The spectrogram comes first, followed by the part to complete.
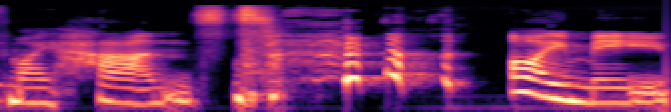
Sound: laughing

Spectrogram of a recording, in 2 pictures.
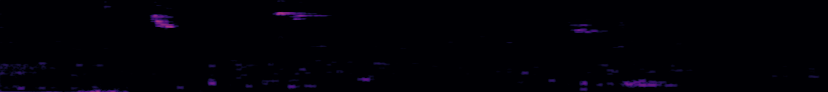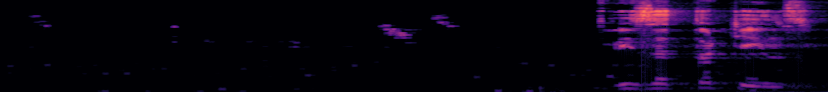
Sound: birds chirping

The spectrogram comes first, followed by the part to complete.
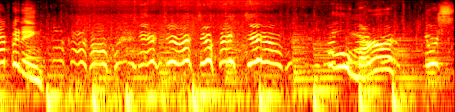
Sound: laughing

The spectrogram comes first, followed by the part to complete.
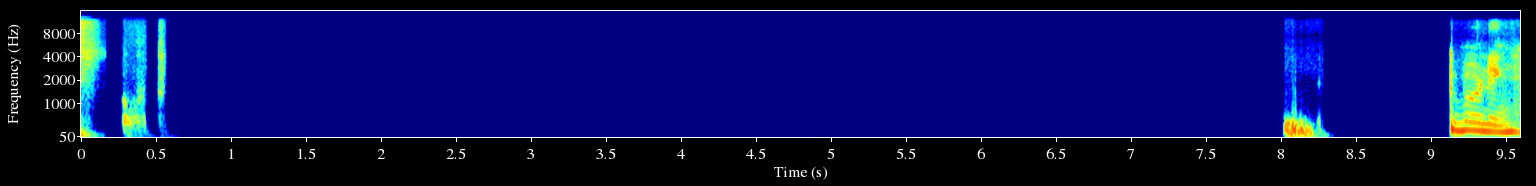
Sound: silence

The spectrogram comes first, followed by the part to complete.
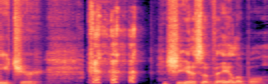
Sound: laughter

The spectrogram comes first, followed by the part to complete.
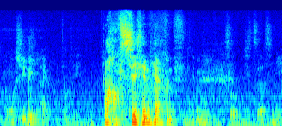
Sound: laughter

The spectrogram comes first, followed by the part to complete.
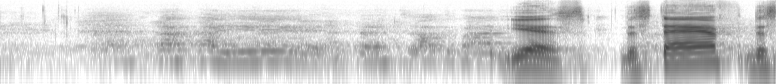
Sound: laughing

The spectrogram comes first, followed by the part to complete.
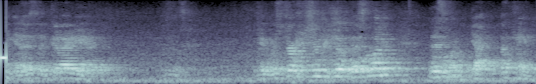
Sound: none

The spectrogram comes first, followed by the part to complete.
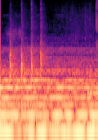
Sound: the door is clicking

